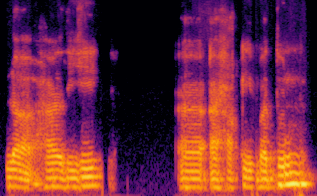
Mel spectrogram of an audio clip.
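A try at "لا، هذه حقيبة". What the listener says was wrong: Enggak pakai ah. La hadhihi hakibatun.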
